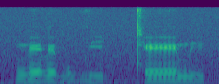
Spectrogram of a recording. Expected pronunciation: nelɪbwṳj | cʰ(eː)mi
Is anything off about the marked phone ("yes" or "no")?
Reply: no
